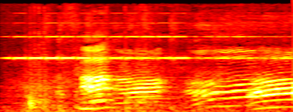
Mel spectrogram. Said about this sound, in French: Nous sommes au foyer et vous avez entendu qu'il y a des bips ont sonné, donc ça veut dire qu'il y a une intervention. Une fois qu'il a bipé, on peut lire la mission, l'engin et la raison du départ.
